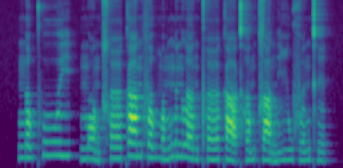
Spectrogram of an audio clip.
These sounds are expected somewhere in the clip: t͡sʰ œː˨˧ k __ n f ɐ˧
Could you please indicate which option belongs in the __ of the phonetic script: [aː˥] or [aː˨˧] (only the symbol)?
aː˥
